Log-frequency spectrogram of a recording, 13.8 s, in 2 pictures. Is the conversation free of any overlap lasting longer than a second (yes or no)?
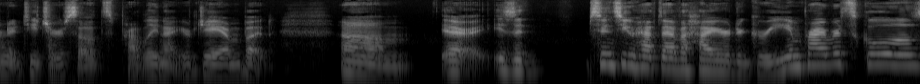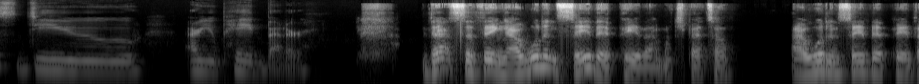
yes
